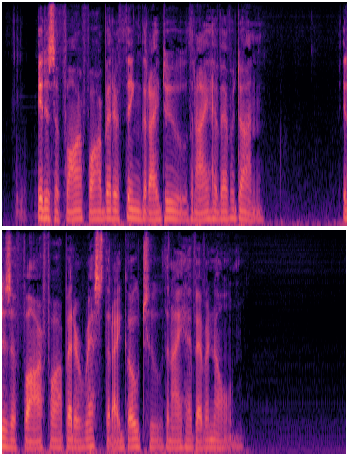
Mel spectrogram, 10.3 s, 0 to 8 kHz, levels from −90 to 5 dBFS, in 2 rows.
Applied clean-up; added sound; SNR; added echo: neural separator model SepFormer DNS4.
